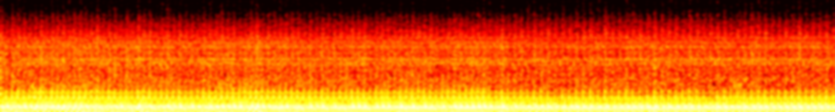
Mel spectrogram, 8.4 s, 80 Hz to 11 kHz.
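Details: Kawasaki KXF400 quad after carburetor fix: steady, even idle with a quick regular beat and no misses or surging; the engine is running cleanly.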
